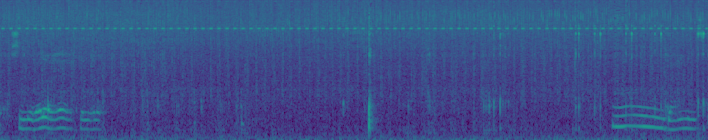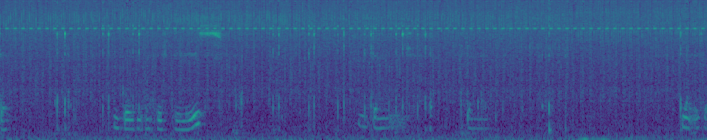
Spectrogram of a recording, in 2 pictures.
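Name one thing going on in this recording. A young woman sings quietly in short phrases, close to a microphone.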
